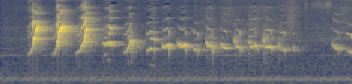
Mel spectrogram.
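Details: A cockatiel in an evening singing session whistles a quick run of about a dozen notes, two loud, bright opening whistles then softer notes dropping in pitch, over a steady low indoor hum.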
